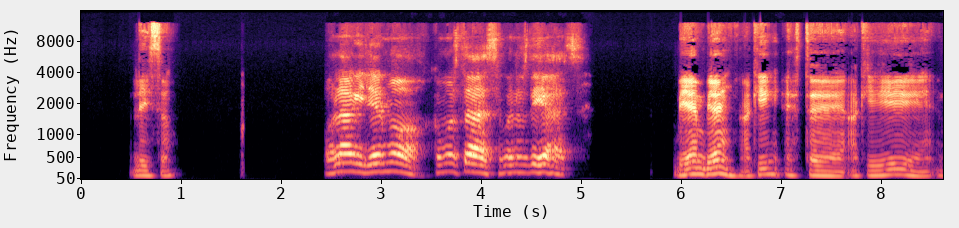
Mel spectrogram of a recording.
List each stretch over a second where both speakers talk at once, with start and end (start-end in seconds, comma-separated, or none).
none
